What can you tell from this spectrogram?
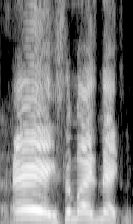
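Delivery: high, loud shout from the crowd; heckling yell. Retold or imitated. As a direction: yell it at the comic to get off. Mimicking an impatient heckler.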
